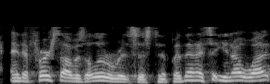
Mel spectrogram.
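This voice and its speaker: Here a man talks with a New Jersey accent. His voice is somewhat breathy, with ordinary pitch variation. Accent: New Jersey American. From New Jersey, US. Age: 60s. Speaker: memoir author and retired actor. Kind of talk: interview. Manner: halting, many fillers and restarts.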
